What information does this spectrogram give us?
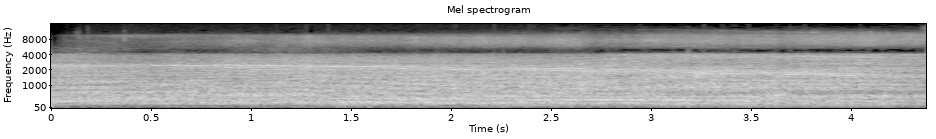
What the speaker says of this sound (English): I have no idea what kind of airplane that was, but that was freaking cool. It just flew over my house.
